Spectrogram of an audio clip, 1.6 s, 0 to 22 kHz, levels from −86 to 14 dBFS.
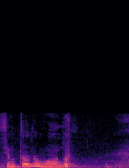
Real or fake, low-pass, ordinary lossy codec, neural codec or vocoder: real; 7.2 kHz; none; none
